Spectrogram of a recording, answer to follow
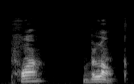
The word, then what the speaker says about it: Point Blanc: It's pronounced Pu Blancc. He spoke the words with a French accent.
